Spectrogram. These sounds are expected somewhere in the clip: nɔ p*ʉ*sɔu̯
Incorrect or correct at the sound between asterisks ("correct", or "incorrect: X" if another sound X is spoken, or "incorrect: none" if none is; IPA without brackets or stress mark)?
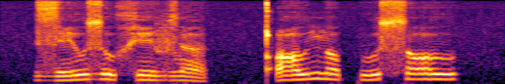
incorrect: u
